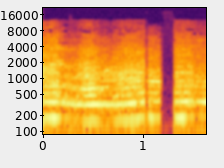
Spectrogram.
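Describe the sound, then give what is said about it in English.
A car drifts on a street with its tires squealing in a loud, sustained screech over engine noise, cutting out abruptly for a split second before the squeal resumes. “Now, the car drifted into him, slammed him headfirst into the concrete.”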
